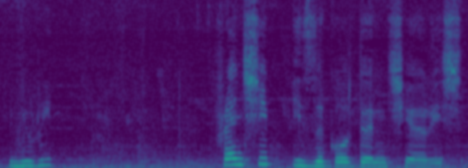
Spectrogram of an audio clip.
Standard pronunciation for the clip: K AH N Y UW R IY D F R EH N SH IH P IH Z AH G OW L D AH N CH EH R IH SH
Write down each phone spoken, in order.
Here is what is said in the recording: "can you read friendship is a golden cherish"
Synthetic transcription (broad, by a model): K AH N Y UW R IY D F R EH N SH IH P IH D AH G OW L D AH N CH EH R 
